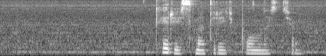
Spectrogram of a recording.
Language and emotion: Russian, neutral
